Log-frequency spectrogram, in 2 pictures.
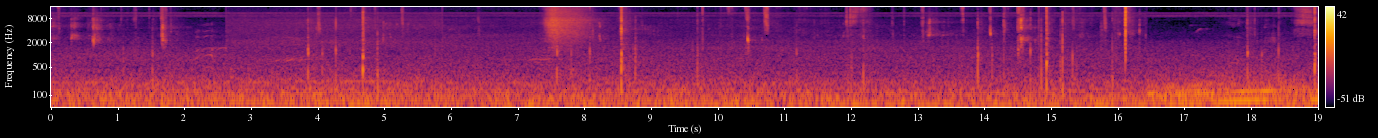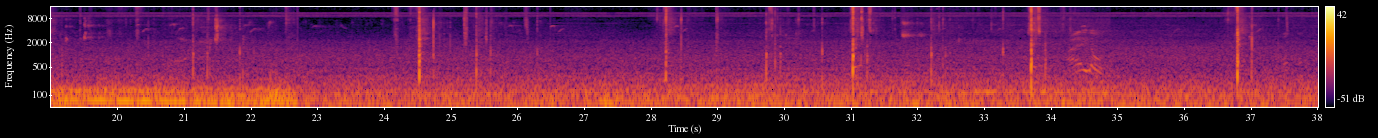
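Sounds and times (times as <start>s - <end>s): racket strikes and ball bounces: 0.0s - 2.0s, 3.4s - 6.5s, 7.6s - 16.4s, 17.9s - 22.2s, 24.2s - 26.6s, 28.0s - 34.8s, 36.6s - 37.7s.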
